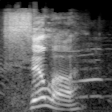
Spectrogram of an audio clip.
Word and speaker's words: Scylla: I'm actually being told I'm pronouncing the Milwaukee side wrong. Scylla seems to be the correct pronunciation.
